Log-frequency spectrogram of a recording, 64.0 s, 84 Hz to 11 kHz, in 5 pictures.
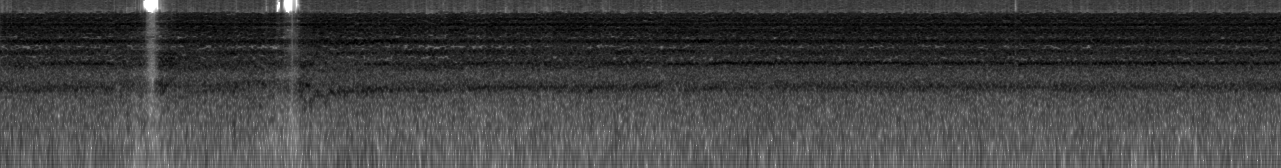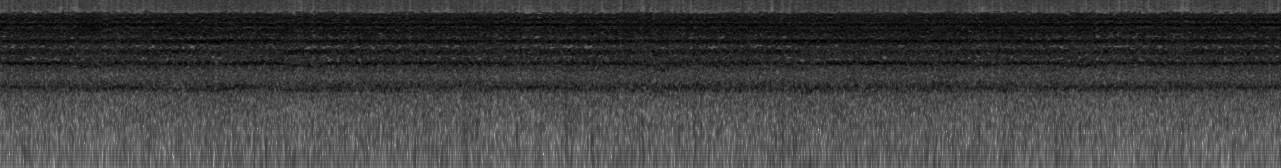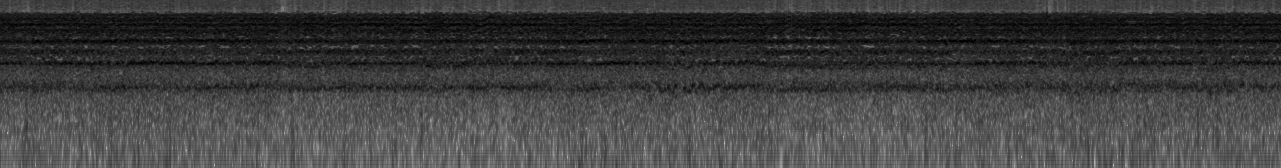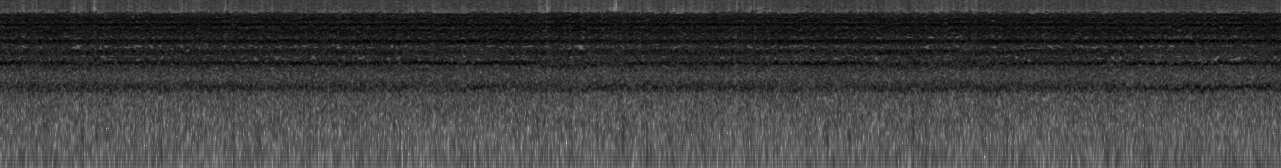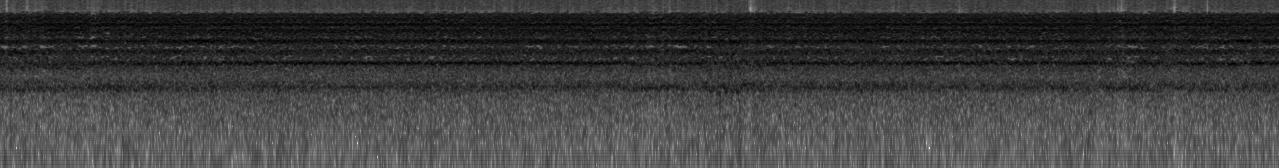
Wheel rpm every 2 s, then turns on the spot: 200, 130, 210, 220, 230, 230, 230, 220, 230, 230, 220, 230, 230, 230, 220, 220, 220, 220, 230, 230, 230, 230, 230, 230, 230, 220, 220, 230, 230, 240, 230, 230.
none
